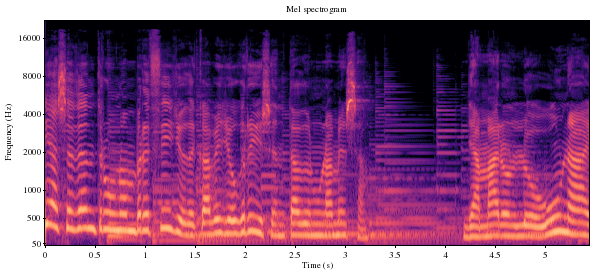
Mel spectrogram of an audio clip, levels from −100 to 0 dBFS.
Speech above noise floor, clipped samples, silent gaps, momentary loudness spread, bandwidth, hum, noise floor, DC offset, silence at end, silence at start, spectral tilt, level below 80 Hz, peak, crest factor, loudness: 22 dB; under 0.1%; none; 15 LU; 14 kHz; none; -40 dBFS; under 0.1%; 0 s; 0 s; -5.5 dB/octave; -58 dBFS; -6 dBFS; 12 dB; -19 LUFS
